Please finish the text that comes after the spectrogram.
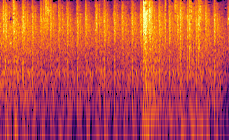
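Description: Gunfire crackles through a Fortnite arena match in quick, dense bursts of sharp shots, loud and close, with a heavier cluster of reports partway through.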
